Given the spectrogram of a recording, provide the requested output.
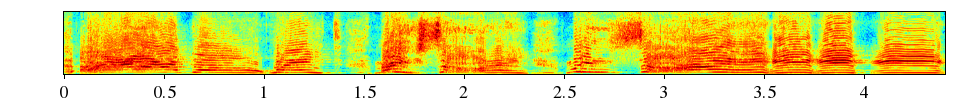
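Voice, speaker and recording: Shouting in a put-on character voice, the speaker hits an extremely high pitch. The pace is very slow, with clear background noise. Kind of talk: broken speech. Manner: pleading, panicked.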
